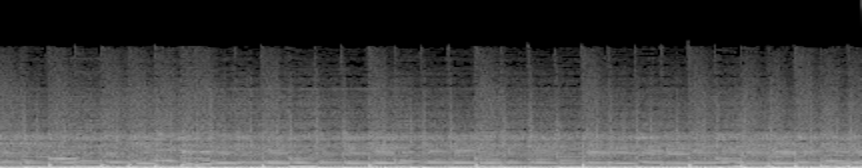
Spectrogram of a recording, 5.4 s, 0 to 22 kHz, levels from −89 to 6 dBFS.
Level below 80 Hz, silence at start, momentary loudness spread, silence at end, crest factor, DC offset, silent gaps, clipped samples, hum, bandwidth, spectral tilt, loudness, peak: -16 dBFS; 0 s; 1 LU; 0 s; 12 dB; under 0.1%; none; under 0.1%; none; 13 kHz; -6 dB/octave; -17 LUFS; -2 dBFS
